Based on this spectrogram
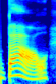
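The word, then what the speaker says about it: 胞: Here we add the radical for body or flesh to bow and we get bao which is also pronounced bow.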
